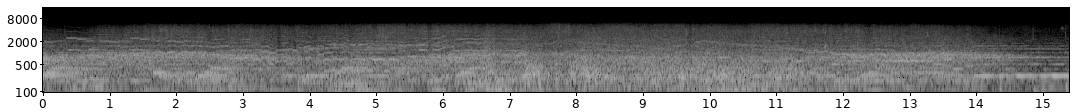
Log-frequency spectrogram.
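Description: Music over the rush of water pouring from the tank set's tilting dump tanks, a special-effects 'giant wave' crashing into the water tank.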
